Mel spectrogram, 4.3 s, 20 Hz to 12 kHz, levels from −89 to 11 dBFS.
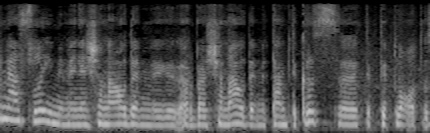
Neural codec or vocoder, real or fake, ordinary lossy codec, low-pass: none; real; AAC, 32 kbps; 10.8 kHz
